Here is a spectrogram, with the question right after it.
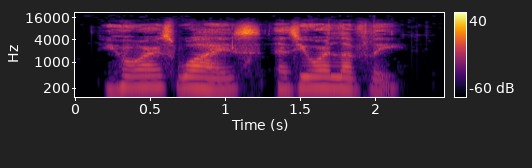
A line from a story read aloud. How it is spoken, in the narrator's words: Ho-Yi said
